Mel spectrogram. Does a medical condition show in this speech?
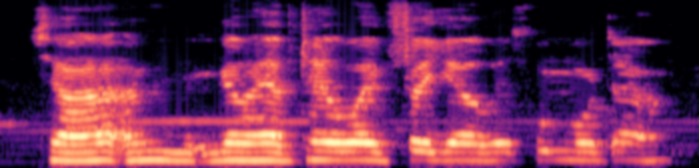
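Yes: cerebral palsy.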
